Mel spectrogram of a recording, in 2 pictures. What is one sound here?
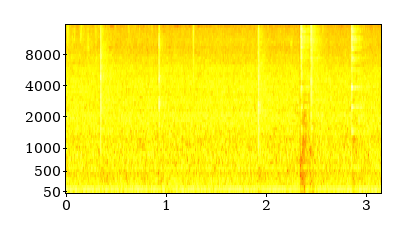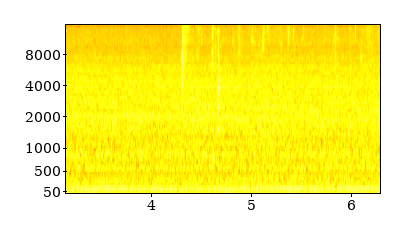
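A metal spoon clinks against a glass pot.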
